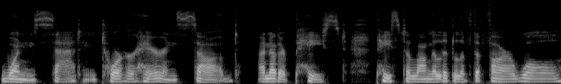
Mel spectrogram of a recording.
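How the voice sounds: Against a quiet background, there is a natural reading voice with fairly even intonation.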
